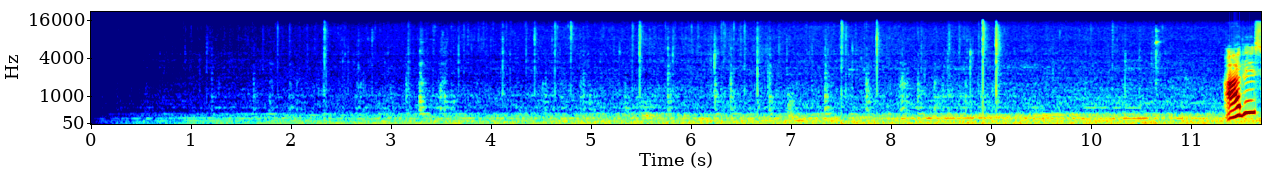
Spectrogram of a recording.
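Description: Onions sizzle softly in hot oil.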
